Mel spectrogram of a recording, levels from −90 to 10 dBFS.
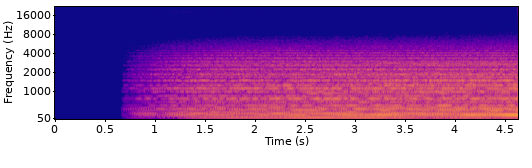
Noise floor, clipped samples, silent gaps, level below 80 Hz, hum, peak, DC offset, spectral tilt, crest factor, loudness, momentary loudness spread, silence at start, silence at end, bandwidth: -87 dBFS; under 0.1%; none; -40 dBFS; none; -8 dBFS; under 0.1%; -8 dB/octave; 16 dB; -24 LUFS; 12 LU; 0.8 s; 0 s; 6.6 kHz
